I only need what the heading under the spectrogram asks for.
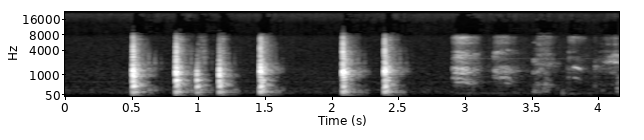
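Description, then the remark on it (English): Seven loud, sharp knocks of a staff on a stone door rap out a patterned rhythm, a quick cluster of five, then a pause and two more, followed by a stretch of softer, rougher croaking sounds. “And I pull out my staff, and I knock on it in a rhythm like this.”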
